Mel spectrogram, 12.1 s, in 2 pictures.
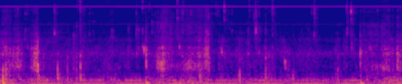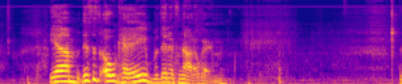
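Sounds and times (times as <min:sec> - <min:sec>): person chewing: 0:00.2 - 0:06.3.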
